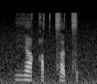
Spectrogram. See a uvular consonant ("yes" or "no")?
yes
